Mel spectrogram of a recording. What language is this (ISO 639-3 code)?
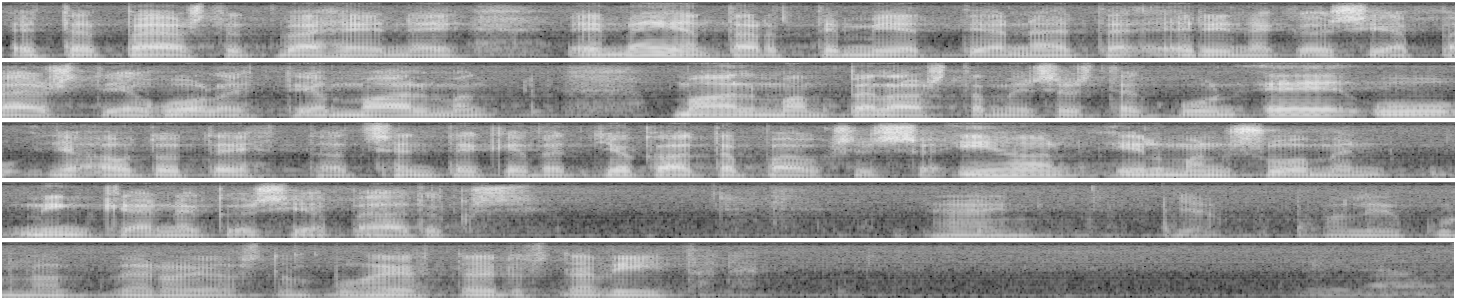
fin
